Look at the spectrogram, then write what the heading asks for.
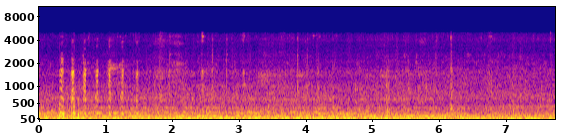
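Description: Car engine running low and steady as the car rolls slowly across a gravel yard, heard from inside the cabin, with a few light clicks in the first second or two.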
